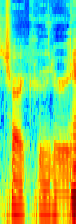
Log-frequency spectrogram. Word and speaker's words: charcuterie: You know, and I like going to my brother's house because they always have a charcuterie board. Is that how you pronounce it? – Yes, it's charcuterie.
